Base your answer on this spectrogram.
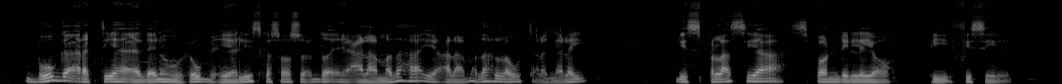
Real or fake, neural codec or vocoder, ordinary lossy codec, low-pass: real; none; none; none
